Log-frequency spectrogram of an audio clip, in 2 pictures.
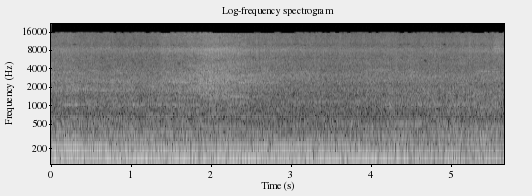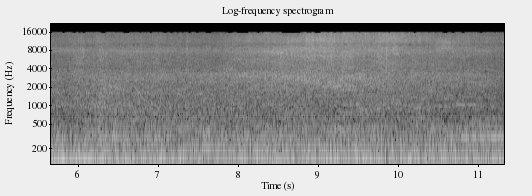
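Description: Steady low rumble of street traffic and engines.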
